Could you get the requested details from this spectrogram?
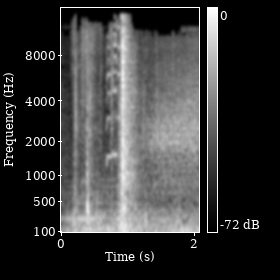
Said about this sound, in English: He opens the large metal outer door.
